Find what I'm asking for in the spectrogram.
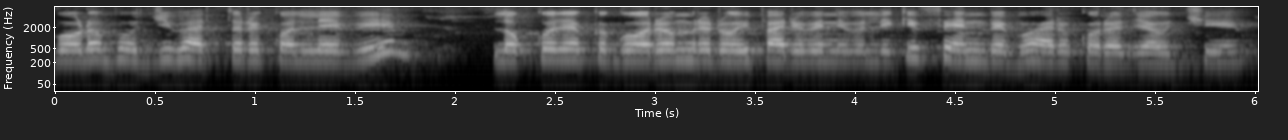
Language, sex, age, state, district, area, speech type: Odia, female, 18-30, Odisha, Koraput, urban, spontaneous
